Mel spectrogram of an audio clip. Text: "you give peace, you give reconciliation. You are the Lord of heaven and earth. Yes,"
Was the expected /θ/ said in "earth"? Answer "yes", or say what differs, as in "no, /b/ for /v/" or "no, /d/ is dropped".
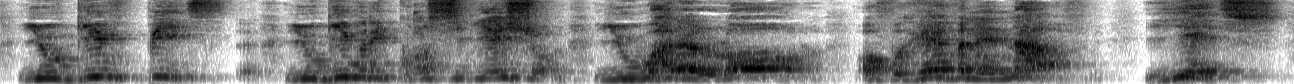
no, /f/ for /θ/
